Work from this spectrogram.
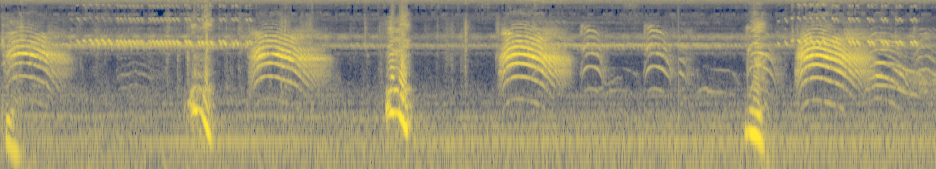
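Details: Orphaned kitten crying at night near a sewer during a flashlight search: repeated high, arched, wavering meows at uneven intervals, interleaved with short sharp downward-sliding sounds.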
